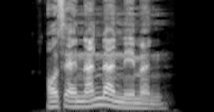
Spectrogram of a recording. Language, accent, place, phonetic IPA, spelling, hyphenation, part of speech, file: German, Germany, Berlin, [aʊ̯sʔaɪ̯ˈnandɐˌneːmən], auseinandernehmen, aus‧ei‧n‧an‧der‧neh‧men, verb, De-auseinandernehmen.ogg
- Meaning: 1. to dismantle 2. to thoroughly defeat 3. to thoroughly criticize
